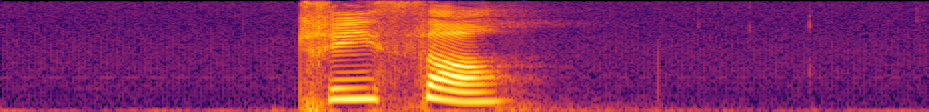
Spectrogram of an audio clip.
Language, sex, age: Norwegian, female, 43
